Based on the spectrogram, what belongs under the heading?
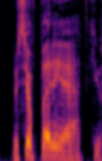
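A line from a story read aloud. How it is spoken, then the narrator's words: Reassuring. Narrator (Russian): успокоил Сашка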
